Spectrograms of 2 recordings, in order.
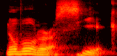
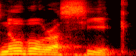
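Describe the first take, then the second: First: Slow, soft Novorossiysk said the Russian way, rolled and drawn out; Russian accent. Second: Said in the usual way. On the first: Shown as a demonstration. Host naming a Russian port, in Russian accent. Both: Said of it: "You gotta do that Russian accent on it".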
